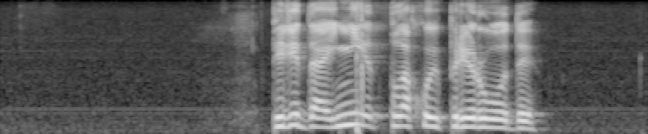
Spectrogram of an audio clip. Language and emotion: Russian, angry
